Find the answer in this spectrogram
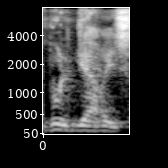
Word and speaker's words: Voulgaris: Voulgaris, c'est Bulgaris, hein, c'est pas le vulgaire, mais c'est le... Mais c'est bon, tout le monde tient à le prononcer.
